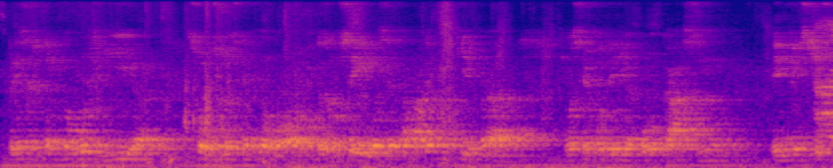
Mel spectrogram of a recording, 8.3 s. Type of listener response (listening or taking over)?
taking over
